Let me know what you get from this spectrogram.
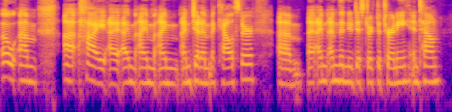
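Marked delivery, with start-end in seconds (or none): none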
